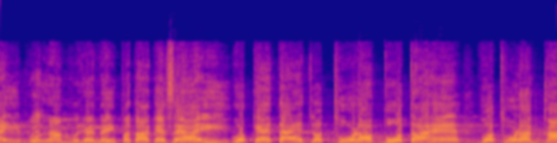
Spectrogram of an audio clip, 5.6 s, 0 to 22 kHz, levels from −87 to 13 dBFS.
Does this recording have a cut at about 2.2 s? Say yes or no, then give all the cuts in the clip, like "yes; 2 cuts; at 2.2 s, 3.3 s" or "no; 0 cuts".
yes; 1 cut; at 2.2 s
